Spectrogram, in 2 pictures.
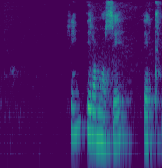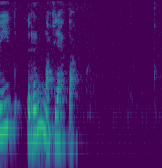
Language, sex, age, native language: Icelandic, female, 30-39, Icelandic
